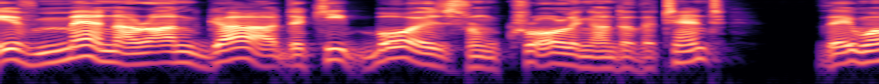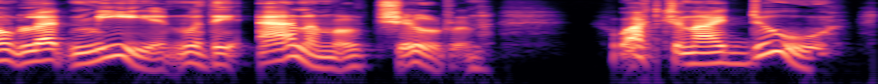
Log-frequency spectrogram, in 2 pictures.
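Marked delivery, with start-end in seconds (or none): none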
